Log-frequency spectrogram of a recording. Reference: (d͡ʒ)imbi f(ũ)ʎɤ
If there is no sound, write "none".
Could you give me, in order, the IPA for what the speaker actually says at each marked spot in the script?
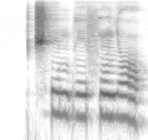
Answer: t͡ʃʰ, ũ

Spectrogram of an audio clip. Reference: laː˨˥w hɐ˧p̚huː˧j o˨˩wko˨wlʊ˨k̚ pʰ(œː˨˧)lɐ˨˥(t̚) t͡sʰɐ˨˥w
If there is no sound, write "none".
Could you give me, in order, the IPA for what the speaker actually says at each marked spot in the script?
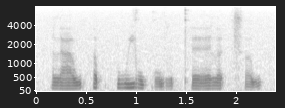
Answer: ɛː˨˧, t̚

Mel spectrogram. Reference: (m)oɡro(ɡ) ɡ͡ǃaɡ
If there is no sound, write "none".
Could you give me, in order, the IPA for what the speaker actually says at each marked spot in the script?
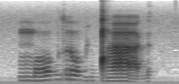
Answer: m, ɡ

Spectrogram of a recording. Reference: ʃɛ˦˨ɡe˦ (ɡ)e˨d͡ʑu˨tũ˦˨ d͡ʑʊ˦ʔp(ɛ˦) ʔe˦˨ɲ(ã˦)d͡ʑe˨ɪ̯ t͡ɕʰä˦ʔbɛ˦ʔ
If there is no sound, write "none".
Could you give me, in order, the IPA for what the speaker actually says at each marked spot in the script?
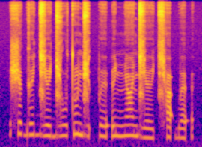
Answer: d͡ʑ, e˦, ã˦

